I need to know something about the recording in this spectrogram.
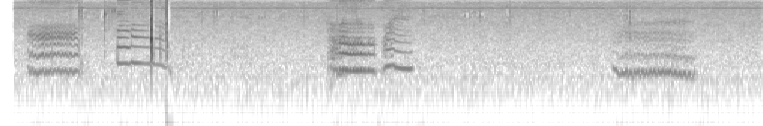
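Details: Domestic cat giving three short, clear tonal meows, each under a second and spaced about two seconds apart, the middle one followed by a brief higher chirp; a faint steady background hum and a sharp click near the start.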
